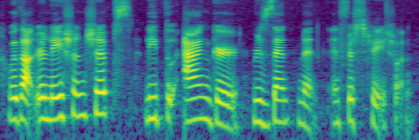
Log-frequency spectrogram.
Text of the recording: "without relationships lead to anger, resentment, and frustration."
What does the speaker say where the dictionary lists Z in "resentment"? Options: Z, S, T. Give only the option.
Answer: Z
